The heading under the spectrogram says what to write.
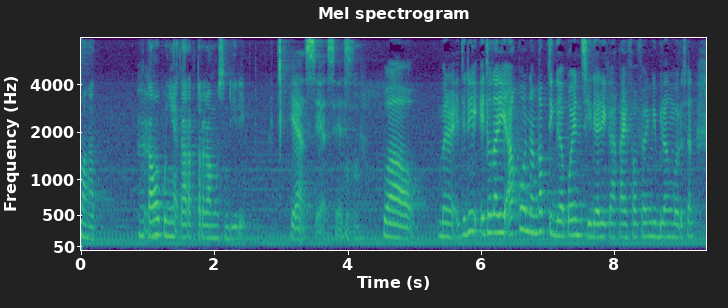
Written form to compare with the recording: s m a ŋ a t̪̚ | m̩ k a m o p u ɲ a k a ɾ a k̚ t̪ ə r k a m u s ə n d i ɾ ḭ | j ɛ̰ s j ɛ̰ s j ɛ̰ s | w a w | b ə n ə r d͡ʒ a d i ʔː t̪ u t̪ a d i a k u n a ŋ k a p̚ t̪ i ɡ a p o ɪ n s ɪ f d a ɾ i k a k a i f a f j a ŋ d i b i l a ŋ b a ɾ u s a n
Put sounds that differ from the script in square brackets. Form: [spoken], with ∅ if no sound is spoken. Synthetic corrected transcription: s m a ŋ a t̪̚ | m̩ k a m [u] p u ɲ a k a ɾ a k̚ t̪ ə r k a m u s ə n d i ɾ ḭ | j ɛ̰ s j ɛ̰ s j ɛ̰ s | w a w | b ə n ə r d͡ʒ a d i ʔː t̪ u t̪ a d i a k u n a ŋ k a p̚ t̪ i ɡ a p o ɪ n s ɪ [h] d a ɾ i k a k a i f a f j a ŋ d i b i l a ŋ b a ɾ u s a n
